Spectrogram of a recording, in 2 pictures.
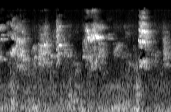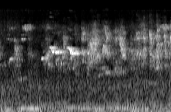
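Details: Eurasian bullfinches held as cage birds, with high clipped chirps and a few clear whistled notes, louder peaks near the second second, and soft hum below.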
